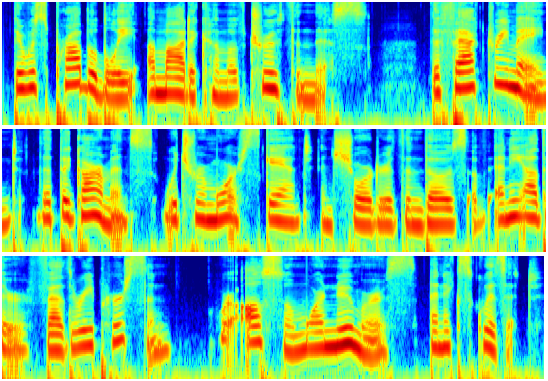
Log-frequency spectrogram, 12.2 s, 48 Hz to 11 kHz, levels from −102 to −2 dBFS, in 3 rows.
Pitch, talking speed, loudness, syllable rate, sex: 200 Hz, 160 wpm, -20 LUFS, 5.3 syllables/s, female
